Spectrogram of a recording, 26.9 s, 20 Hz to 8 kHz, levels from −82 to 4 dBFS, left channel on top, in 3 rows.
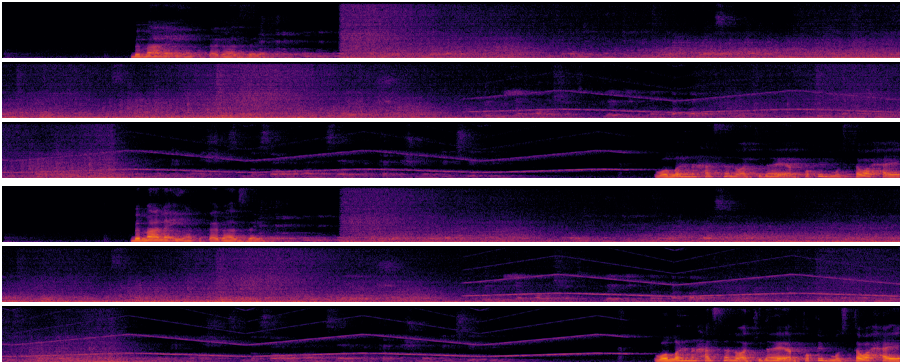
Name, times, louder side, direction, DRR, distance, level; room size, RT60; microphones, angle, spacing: voice 1, 1.3-2.6 24.5-26.9, right 4 dB, 75° right, 8 dB, 0.5 m, -23 dB
voice 2, 2.1-4.9 5.4-7.6 8.3-10.5 11.0-13.2 13.7-16.7 17.1-23.0, equal, 5° right, -6 dB, 1.9 m, -44 dB
sound 1, 3.4-19.1, equal, 25° left, 1.9 m, -37 dB
sound 2, 13.6-24.2, right 3 dB, 45° right, 1.2 m, -46 dB
14.5 x 9.1 x 5.6 m, 1.5 s
head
